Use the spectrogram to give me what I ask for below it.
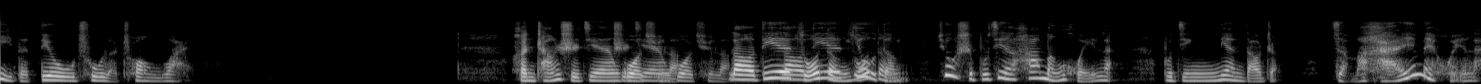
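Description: A doubled audio track runs from 6.14 to 9.00 s: a second, full-band copy of the speech trails the original by roughly half a second, about 5 dB quieter, with no decay or room colour, and it cuts in and out abruptly at those edges. This likely comes from the audio being captured again by a slower path or from an edit leaving two misaligned copies. Throughout, nothing is heard above 8 kHz, which fits a wideband call codec such as G.722.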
